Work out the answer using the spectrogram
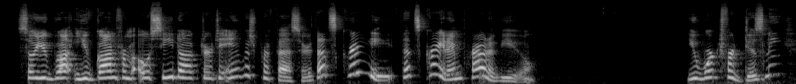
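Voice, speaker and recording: A woman with an American accent, high-pitched and animated, her pitch swinging very widely at a moderate pace. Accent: southern US, comes out at times. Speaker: live streamer. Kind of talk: casual live stream chat.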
